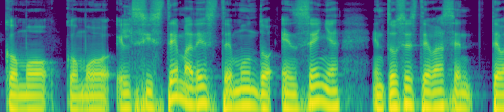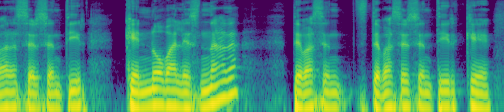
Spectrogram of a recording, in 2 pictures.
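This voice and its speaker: In a faith-based talk, a male church speaker tells stories in a deep, mellow, gravelly voice with a dark quality. He moves at an unhurried pace, pausing often and restarting phrases while he collects his thoughts.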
